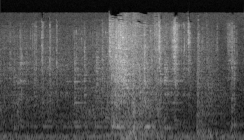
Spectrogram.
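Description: Soundtrack music from the TV episode over a steady low hum, with a loud rush of noise about a second in that lasts under a second.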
